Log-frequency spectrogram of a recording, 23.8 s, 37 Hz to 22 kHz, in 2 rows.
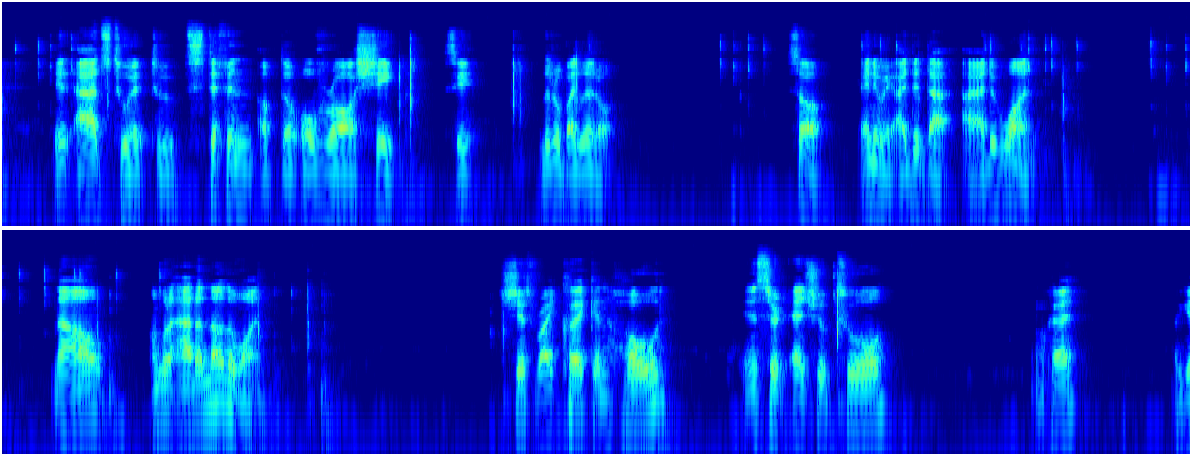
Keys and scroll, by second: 3.9 3, 5.0 1.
